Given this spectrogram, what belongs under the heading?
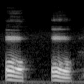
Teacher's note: Sometimes I think of it like having a ball in your mouth. Your tongue gets kind of pushed back and down a little bit and the inside of your mouth is open and wide. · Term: letter O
